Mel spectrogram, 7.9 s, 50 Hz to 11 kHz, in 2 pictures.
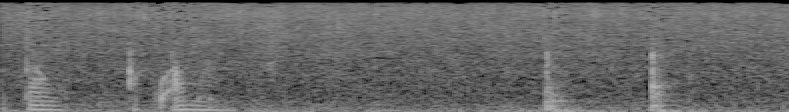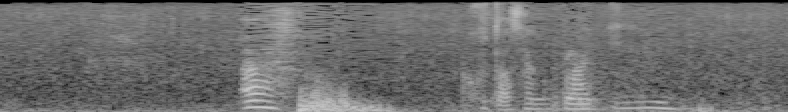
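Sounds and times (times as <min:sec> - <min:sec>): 
steady low hiss: 0:00.0 - 0:07.8
speech: 0:00.1 - 0:01.3, 0:05.2 - 0:07.6
sharp knocks: 0:02.7 - 0:03.5.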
